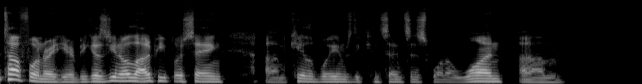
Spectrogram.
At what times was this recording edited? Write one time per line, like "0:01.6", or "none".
0:05.1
